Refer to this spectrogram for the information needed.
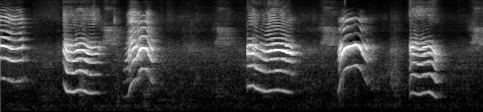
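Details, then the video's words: Pet rose-ringed parakeet indoors in a small room, talking by mimicking the words "mummy" and "papa": six short, harmonic, voice-like phrases, some bending sharply up then down, spaced about a second apart. "मम्मी - पापा बोलने वाला मिट्टू"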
